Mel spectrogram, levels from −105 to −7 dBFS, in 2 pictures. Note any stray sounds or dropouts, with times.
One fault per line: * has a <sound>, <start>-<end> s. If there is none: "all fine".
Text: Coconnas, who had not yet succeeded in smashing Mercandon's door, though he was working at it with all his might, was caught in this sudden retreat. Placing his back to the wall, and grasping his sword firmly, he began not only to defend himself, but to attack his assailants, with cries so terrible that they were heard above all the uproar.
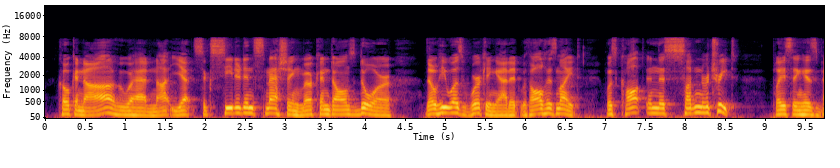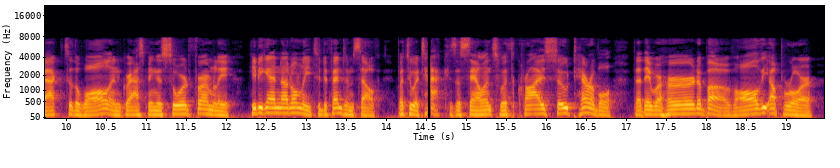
* has a dropout, 14.5-14.6 s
